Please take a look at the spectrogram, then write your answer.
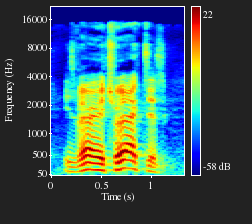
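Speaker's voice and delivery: very loud, booming cartoon penguin voice. Trying to do the Skipper voice for the others: Skipper voice. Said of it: "I'm trying to do the Skipper voice".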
